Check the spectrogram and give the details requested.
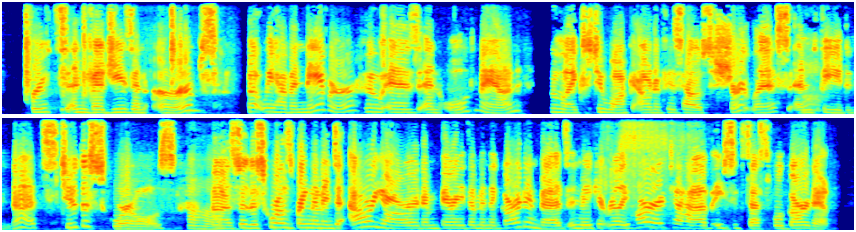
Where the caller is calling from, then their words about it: Colorado, United States; I'm calling in from Colorado with a garden problem.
